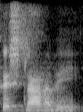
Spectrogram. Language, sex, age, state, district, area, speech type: Telugu, male, 18-30, Andhra Pradesh, Sri Balaji, rural, spontaneous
